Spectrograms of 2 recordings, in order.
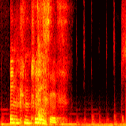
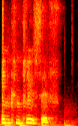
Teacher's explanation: There are four syllables. Inconclusive. The accent falls on the third syllable.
